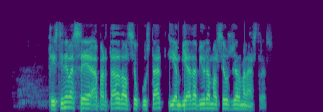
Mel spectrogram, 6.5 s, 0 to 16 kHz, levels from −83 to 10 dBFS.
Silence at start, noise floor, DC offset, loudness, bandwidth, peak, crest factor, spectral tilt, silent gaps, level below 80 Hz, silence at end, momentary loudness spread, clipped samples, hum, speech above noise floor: 0.95 s; -49 dBFS; under 0.1%; -15 LUFS; 7.8 kHz; 0 dBFS; 16 dB; -5 dB/octave; none; -50 dBFS; 1.15 s; 7 LU; under 0.1%; none; 34 dB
